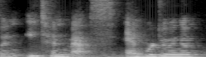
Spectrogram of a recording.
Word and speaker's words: Eton: According to Google, an eaten mess. And I say eaten like I'm the person who pronounces that other T in Toronto.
